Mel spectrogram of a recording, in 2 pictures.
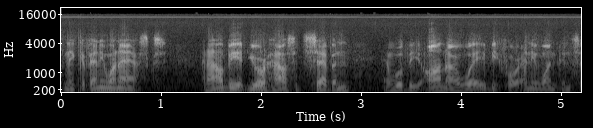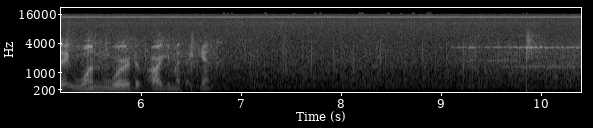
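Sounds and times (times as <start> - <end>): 
speech: 0.0 - 6.8
doorbell ringing with a thin metallic tone: 9.1 - 10.3.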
